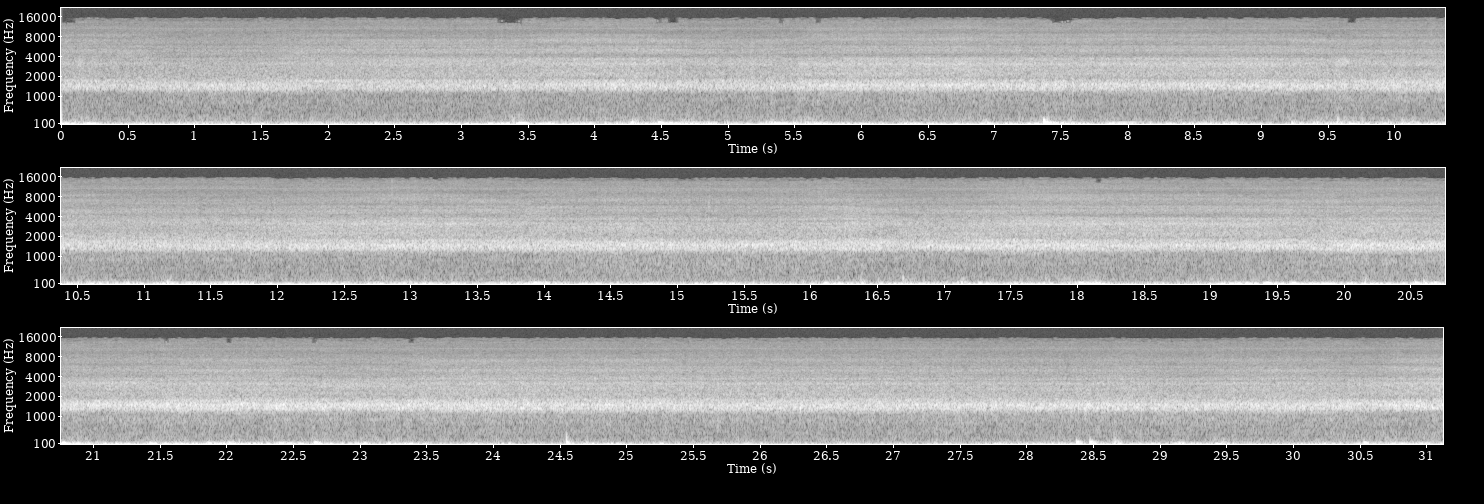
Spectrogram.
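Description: Steady rush of muddy flash-flood water pouring through a sandstone canyon, with low wind buffeting and a few sharp bumps on the body-worn microphone as the climber rappels.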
